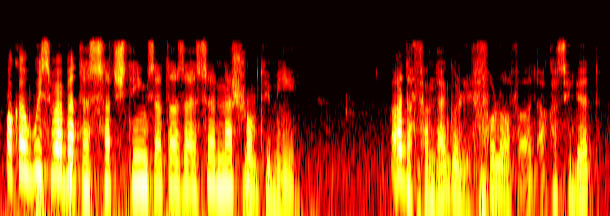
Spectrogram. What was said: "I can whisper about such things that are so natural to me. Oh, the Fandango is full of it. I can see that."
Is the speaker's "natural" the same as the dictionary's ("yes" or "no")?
yes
